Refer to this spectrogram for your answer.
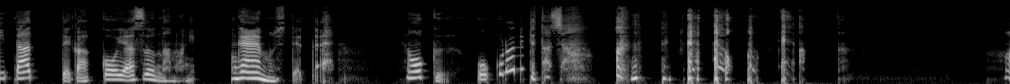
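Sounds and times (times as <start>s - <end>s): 
speech: 0.0s - 6.5s
raspy coughing fit: 6.2s - 8.1s.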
